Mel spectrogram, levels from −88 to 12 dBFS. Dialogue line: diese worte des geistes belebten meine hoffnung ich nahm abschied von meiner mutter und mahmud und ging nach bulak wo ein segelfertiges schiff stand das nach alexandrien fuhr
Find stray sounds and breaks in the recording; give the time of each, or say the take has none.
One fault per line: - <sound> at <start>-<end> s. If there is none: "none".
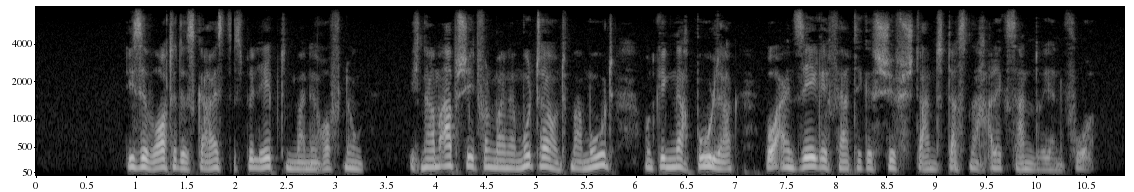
- dropout at 1.9-2.0 s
